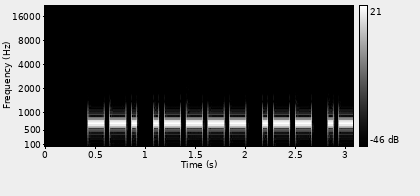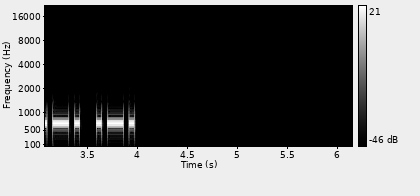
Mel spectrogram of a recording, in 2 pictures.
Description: Morse code, heard as a keyed tone, about 22 wpm, 700 Hz. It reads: G1WPR
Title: DXCC-100 Call Signs - 5 Characters - 22wpm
